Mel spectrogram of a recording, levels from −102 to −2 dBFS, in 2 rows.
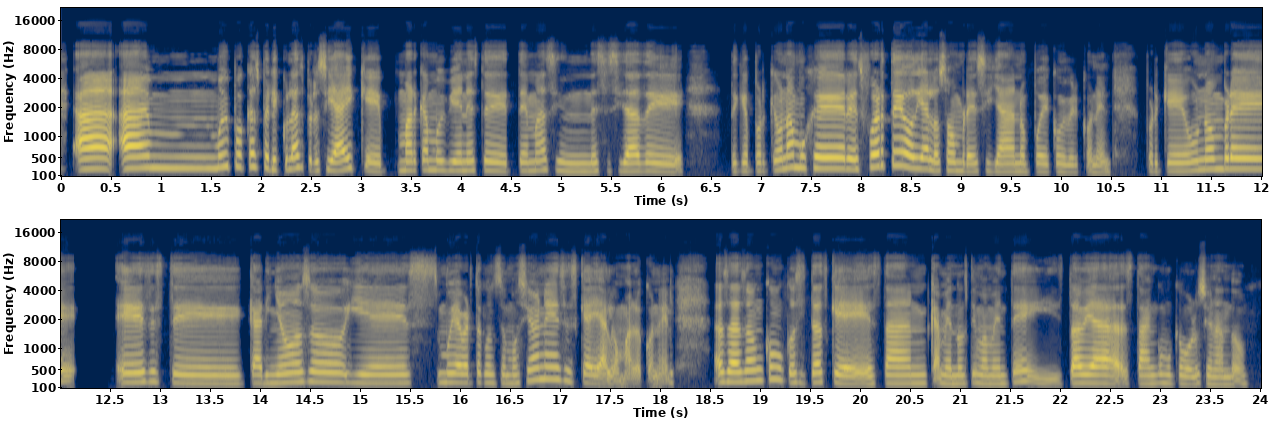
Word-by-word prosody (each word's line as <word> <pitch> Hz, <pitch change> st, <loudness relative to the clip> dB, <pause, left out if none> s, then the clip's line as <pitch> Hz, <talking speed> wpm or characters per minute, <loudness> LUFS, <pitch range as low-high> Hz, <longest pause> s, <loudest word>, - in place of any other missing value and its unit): ha 245 Hz, +1 st, +9 dB
hay 260 Hz, +2 st, +8 dB
muy 260 Hz, +1 st, -4 dB
pocas 295 Hz, 0 st, -2 dB
películas, 250 Hz, 0 st, -1 dB
pero 200 Hz, -, -6 dB
sí 220 Hz, +1 st, 0 dB
hay 220 Hz, +6 st, +4 dB
que 190 Hz, -5 st, -2 dB
marcan 210 Hz, +2 st, -1 dB
muy 220 Hz, -1 st, -4 dB
bien 205 Hz, 0 st, -2 dB
este 205 Hz, -2 st, -2 dB
tema 205 Hz, +2 st, -4 dB
sin 185 Hz, -4 st, -7 dB
necesidad 190 Hz, 0 st, -1 dB
de 185 Hz, -2 st, -1 dB, 0.4 s
de 190 Hz, -, -8 dB
que: 195 Hz, 0 st, -4 dB
"Porque 195 Hz, +2 st, -7 dB
una 260 Hz, +4 st, +2 dB
mujer 255 Hz, -2 st, +5 dB
es 235 Hz, 0 st, +2 dB
fuerte, 310 Hz, +2 st, +4 dB
odia 260 Hz, -4 st, +4 dB
a -, -, -1 dB
los 200 Hz, -1 st, -1 dB
hombres, 195 Hz, -2 st, -2 dB
y 190 Hz, -, -13 dB
ya 185 Hz, -1 st, 0 dB
no 185 Hz, 0 st, -5 dB
puede 180 Hz, 0 st, -5 dB
convivir 175 Hz, -2 st, -7 dB
con 85 Hz, -1 st, -9 dB
él". 80 Hz, +1 st, -9 dB, 0.3 s
"Porque 190 Hz, 0 st, -2 dB
un 215 Hz, +4 st, -3 dB
hombre 245 Hz, -, +2 dB, 0.4 s
es, 215 Hz, +1 st, +3 dB
este, 185 Hz, -4 st, -2 dB
cariñoso 215 Hz, +3 st, -1 dB
y 200 Hz, 0 st, -4 dB
es 195 Hz, 0 st, -2 dB
muy 210 Hz, 0 st, -4 dB
abierto 205 Hz, +1 st, 0 dB
con 205 Hz, 0 st, -5 dB
sus 195 Hz, -, -8 dB
emociones, 260 Hz, +9 st, -2 dB
es 235 Hz, -3 st, -8 dB
que 205 Hz, -, -3 dB
hay 190 Hz, -, +1 dB
algo -, -, -1 dB
malo -, -, -6 dB
con -, -, -10 dB
él". -, -, -8 dB, 0.4 s
O 220 Hz, -, +1 dB
sea, 225 Hz, -1 st, +5 dB
son 245 Hz, +2 st, -1 dB
como 285 Hz, -1 st, -3 dB
cositas 210 Hz, +1 st, -2 dB
que 180 Hz, -, +2 dB
están 190 Hz, -, 0 dB
cambiando 185 Hz, -1 st, -3 dB
últimamente 180 Hz, -, -4 dB
y 95 Hz, -4 st, -11 dB
todavía 195 Hz, -1 st, +4 dB
están 185 Hz, 0 st, -4 dB
como 195 Hz, -1 st, -8 dB
que -, -, -11 dB
evolucionando. 175 Hz, -1 st, -4 dB
205 Hz, 175 wpm, -22 LUFS, 190-240 Hz, 0.4 s, ha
